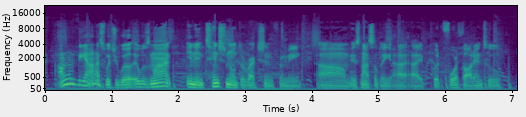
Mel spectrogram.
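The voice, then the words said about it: Mild American accent. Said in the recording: “you have an American accent. You're from Charlotte. ... that's the accent local to your area. But it's not particularly accentuated.”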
